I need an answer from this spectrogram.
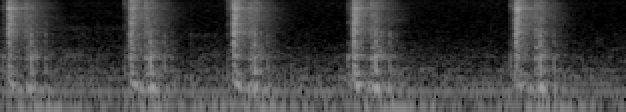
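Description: A typewriter is typed on slowly. Five separate, loud keystrokes come at uneven gaps, each a bright, sharp clack with a brief ringing tail, and no talk.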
